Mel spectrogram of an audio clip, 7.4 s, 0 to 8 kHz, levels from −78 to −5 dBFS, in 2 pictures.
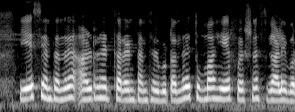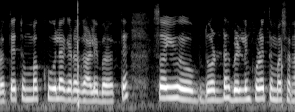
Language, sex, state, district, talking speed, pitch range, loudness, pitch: Kannada, female, Karnataka, Gulbarga, 205 wpm, 225-255 Hz, -13 LUFS, 240 Hz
